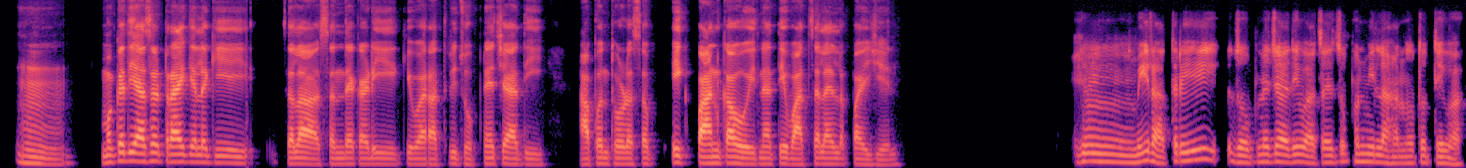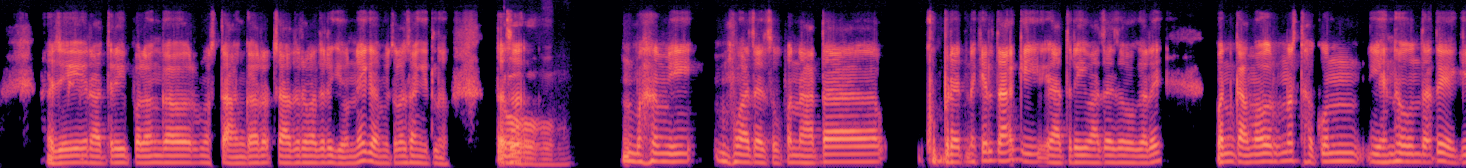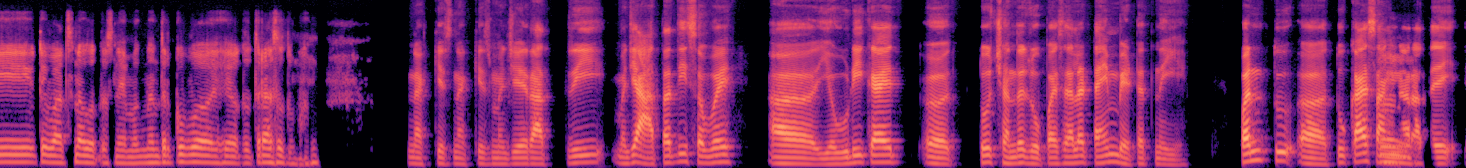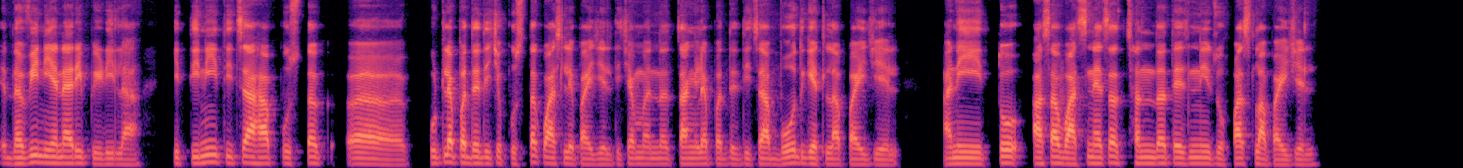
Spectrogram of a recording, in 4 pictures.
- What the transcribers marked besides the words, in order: tapping; "पाहिजे" said as "पाहिजेल"; other noise; laughing while speaking: "मग मी"; laughing while speaking: "मग"; "पाहिजे" said as "पाहिजेल"; "पाहिजे" said as "पाहिजेल"; "पाहिजे" said as "पाहिजेल"
- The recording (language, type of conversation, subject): Marathi, podcast, बालपणी तुमची आवडती पुस्तके कोणती होती?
